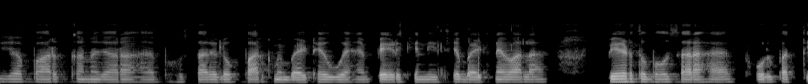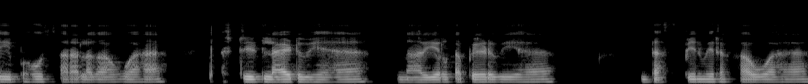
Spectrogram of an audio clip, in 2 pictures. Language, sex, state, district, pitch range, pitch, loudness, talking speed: Hindi, male, Bihar, Araria, 115-120 Hz, 115 Hz, -29 LUFS, 165 wpm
